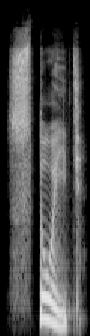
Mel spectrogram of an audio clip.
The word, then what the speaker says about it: стоить: Стоить. Я стою. Ты стоишь. Он стоит. Мы стоим. Вы стоите. Они стоят. In this verb, I will pronounce O clearly because O is stressed.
